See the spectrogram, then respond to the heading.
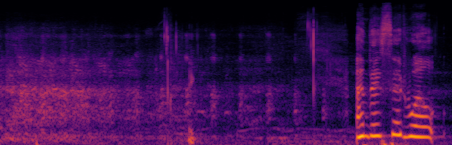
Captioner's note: audience laughing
